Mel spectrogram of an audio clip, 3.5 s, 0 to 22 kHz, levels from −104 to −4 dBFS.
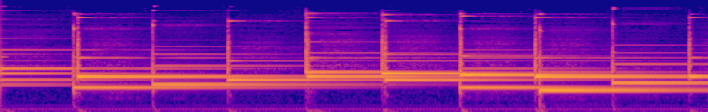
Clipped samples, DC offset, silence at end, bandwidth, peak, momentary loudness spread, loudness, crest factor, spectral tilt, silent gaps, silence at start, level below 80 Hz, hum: under 0.1%; under 0.1%; 0 s; 17 kHz; -12 dBFS; 5 LU; -28 LUFS; 18 dB; 2.5 dB/octave; none; 0 s; -72 dBFS; 60 Hz at -75 dBFS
